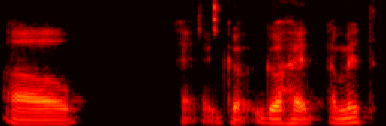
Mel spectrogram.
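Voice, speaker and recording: A man hosting an informal religious class, talking in short, halting phrases. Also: fairly low pitch, fairly even intonation, dry recording, narrow, tinny audio. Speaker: session host.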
